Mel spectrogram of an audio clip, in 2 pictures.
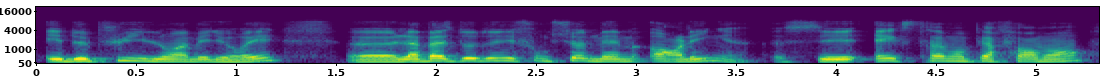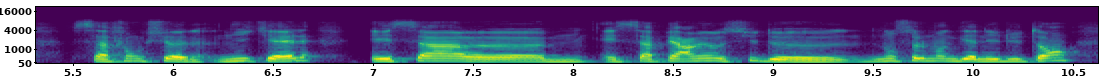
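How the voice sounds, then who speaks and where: A man's voice: fairly high pitch, a little mellow, dull audio. A man with a southern French accent leading a live webinar demonstration as trainer, hesitant with many fillers and restarts.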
